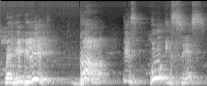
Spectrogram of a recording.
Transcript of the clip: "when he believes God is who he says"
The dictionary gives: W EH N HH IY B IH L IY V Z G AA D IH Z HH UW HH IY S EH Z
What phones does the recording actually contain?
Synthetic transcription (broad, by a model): W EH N HH IY B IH L IY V G AA D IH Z HH UW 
